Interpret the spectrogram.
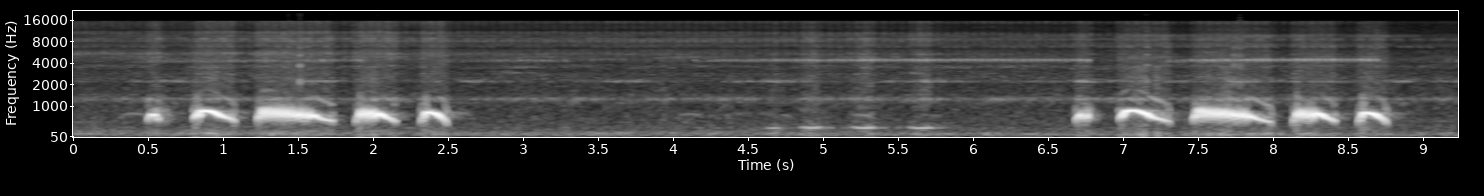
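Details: Tekukur or spotted dove, kuk 3 call type: two runs of five arched coos with a long coo among them, and between the runs three soft low notes with a faint high whine.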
